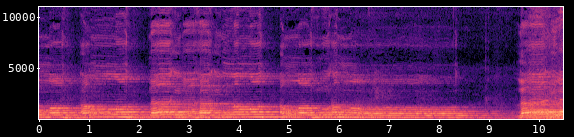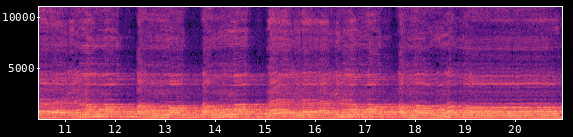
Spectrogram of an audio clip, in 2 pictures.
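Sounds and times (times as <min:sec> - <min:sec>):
young men singing without instruments: 0:00.0 - 0:08.7, 0:09.5 - 0:20.9.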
